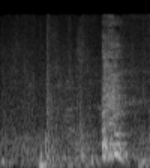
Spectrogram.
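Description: A single short, loud cough in the committee room about one and a half seconds in, after a low bump near the start, with quiet room tone between.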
